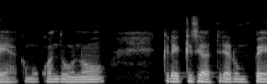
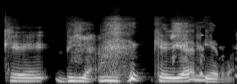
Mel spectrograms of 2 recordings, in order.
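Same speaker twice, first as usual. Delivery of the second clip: louder, fed-up cry; loud, laughing exasperation; exasperated outburst; 3 semitones higher, 8 dB louder than usual. Real, not acted. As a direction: vent your frustration at the whole day. Fed up with screaming child.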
